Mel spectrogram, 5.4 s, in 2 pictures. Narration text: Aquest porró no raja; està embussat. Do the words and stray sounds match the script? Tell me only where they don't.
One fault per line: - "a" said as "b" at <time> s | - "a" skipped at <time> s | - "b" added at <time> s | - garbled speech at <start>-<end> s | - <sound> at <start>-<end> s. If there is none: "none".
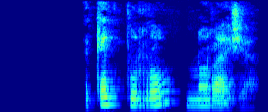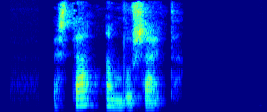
none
